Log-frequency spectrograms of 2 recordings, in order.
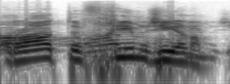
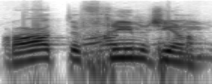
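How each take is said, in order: The two takes are said the same way.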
